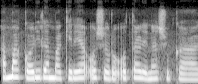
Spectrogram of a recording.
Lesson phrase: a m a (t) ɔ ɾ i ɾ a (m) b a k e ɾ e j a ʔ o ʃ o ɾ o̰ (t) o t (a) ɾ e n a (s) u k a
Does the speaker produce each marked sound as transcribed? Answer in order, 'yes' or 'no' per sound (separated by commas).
no, yes, no, yes, no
